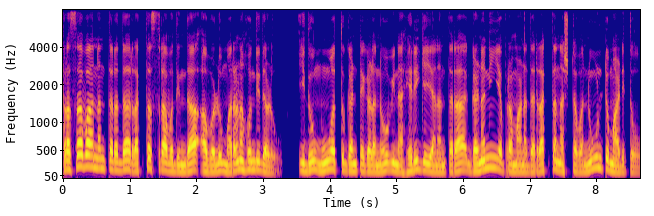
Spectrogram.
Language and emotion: Kannada, neutral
